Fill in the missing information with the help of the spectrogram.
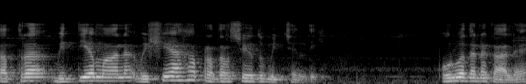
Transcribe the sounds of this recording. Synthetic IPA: t̪ɐt̪ɾɐʋid̪jɐmaːnɐʋiʂɐjaːɦɐpɾɐd̪ɐɾʃeːd̪umit͡ʃːend̪i | puːɾʋɐd̪ɐnɐkaːle

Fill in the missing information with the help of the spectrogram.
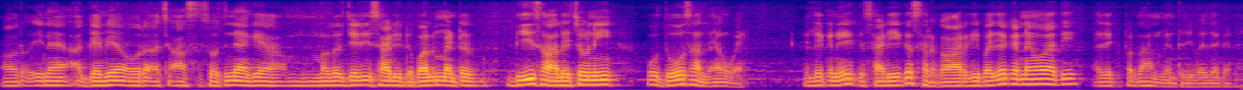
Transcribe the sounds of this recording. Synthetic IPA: ɔːɾɪnẽːʔə̰ɡẽːbiɔːɾət͡ʃəssoːt͡ʃneakɪmət̪ləbd͡ʒeːɽiːsaːɽiːɖɪʋələpmɛ̃ːɳʈbiːsaːleːt͡ʃoːniː | oːd̪oːsaːljãːʊɛ̰ː | leːkənɪsaːɽiːɪksəɾkaːɾkiːpəd͡ʒaːkəɾnẽːoːaːt̪iːəɾɪkpɾəd̪aːnmə̃nt̪ɾiːpəd͡ʒaːkəɾnẽː

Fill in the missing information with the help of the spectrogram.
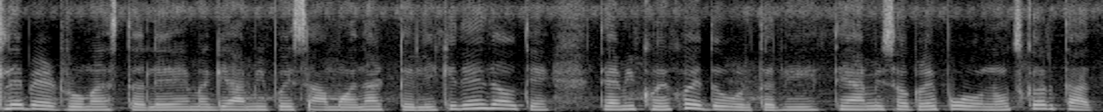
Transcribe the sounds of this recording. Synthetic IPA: t̪lebɛʈɾumast̪əleməɡeamipə̃jsamanaʈːelikit̪ɛ̃d͡zawt̪ẽ | t̪ɛ̃amikʰəjkʰəjd̪əʋəɽt̪əlit̪ɛ̃amisəɡɭẽponõt͡skəɾt̪at̪

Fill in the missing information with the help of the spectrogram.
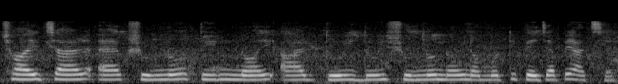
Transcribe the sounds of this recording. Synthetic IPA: t͡ɕʰɔet͡ɕaɾɛkʃunːot̪inːɔjaʈ̚d̪ujd̪ujʃunːonɔjnɔmboɾʈiped͡ʑapeat͡ɕʰe

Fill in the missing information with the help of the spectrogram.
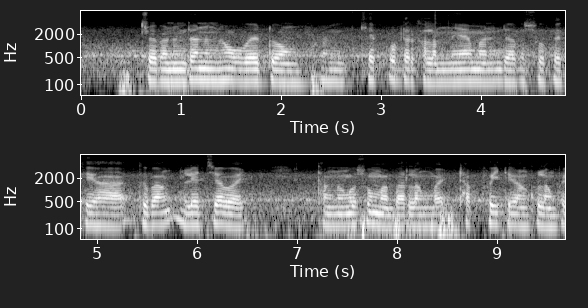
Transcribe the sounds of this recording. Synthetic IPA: tɾabanɯŋtʰanɯŋhawbajdɔŋkʰepɔɾdɐɾkʰalamnajamanɯdabasopʰakʰehaɡɯbaŋlet̚zabaj | tʰaŋnaŋɡɔsuŋmabaɾlaŋbajtʰapʰːɯjdeaŋkʰulaŋpʰɯ

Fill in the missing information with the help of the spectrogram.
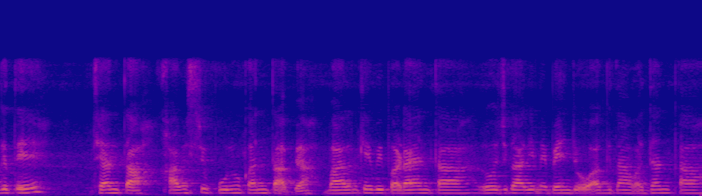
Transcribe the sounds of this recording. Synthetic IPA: ɐɡʊ̆t̪e | t̪ʰijənɪ̆t̪ʰaxaːʋɪsɾjĩpuːɾũkɐnɪ̆t̪ʰa̰pijabaːɾənɪ̆kʰeːbʱɪpɐɽ̤aːjənɪ̆t̪ʰaɾoːzɡaːɾimẽpɐ̃ɦɪ̃ɲd͡ʑoɐɡt̪ʰãʋɐd̪ʱənɪ̆t̪ʰa

